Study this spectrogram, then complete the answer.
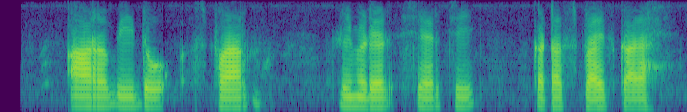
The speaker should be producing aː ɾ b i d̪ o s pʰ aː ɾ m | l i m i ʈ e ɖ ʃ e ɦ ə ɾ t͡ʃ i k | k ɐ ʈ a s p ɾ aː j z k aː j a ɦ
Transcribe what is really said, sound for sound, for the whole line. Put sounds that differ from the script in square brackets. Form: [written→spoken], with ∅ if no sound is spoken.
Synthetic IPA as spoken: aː ɾ b i d̪ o s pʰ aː ɾ m | l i m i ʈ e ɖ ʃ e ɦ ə ɾ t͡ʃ i [k→∅] | k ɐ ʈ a s p ɾ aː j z k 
